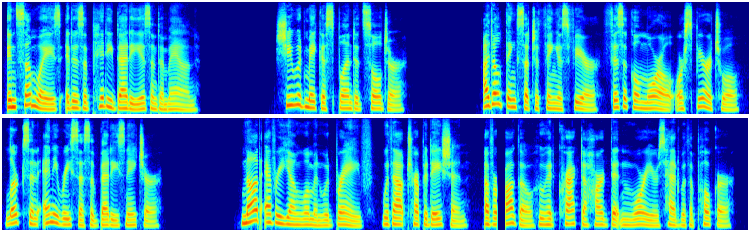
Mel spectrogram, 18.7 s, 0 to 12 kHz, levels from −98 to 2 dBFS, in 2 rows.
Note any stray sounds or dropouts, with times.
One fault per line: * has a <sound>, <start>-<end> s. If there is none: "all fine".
* has a dropout, 15.5-15.6 s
